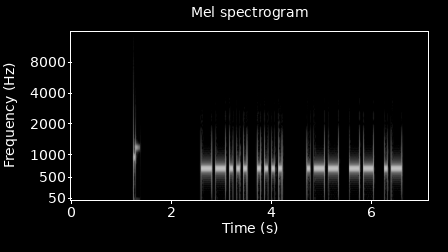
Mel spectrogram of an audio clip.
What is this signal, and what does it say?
Morse code, heard as a keyed tone, about 17 wpm, 700 Hz. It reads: 7H WMA
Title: Winter Field Day Exchanges Encore 17wpm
